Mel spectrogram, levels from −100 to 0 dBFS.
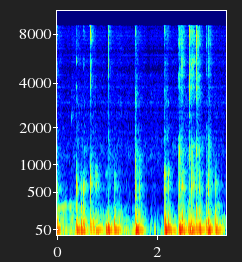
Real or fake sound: fake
